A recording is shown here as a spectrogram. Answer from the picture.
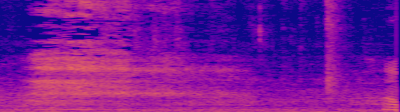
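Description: A person's faint, breathy vocal sound over low room noise.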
